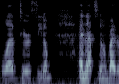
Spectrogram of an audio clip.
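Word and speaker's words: levetiracetam: of Tegretol or epitol levtiracetum which almost everybody mispronounces it's kind of a a hard one even pharmacists had trouble with that for a very long time but it's Lev tyracetum and that's known by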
